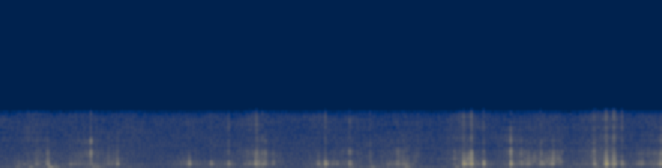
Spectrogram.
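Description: Long nails tap the top and side edges of a closed, hollow black hard glasses case with a croc-textured faux-leather cover. The result is a quiet, irregular series of short, dry, clicky taps with a hollow mid-pitched tone and almost no ring.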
